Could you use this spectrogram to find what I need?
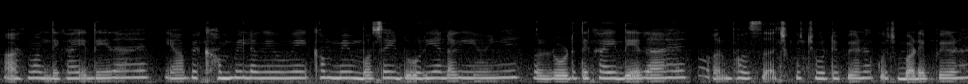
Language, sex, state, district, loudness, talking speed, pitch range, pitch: Hindi, female, Chhattisgarh, Korba, -28 LUFS, 205 wpm, 280-295 Hz, 290 Hz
